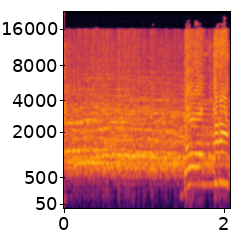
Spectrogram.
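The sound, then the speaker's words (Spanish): A crowd of voices shouting and cheering together, a loud sustained roar with individual whoops and yells rising near the end, giving a shout of victory and applause to the Lord. “Dele fuerte ese aplauso al Señor. Y da un grito de victoria”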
